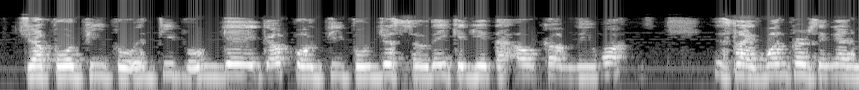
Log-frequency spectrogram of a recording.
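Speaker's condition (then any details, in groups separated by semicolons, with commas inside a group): Spastic cerebral palsy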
